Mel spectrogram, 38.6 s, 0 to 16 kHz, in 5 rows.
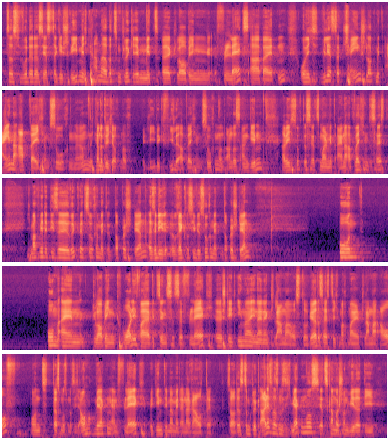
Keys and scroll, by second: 12.2 Up, 13.4 BackSpace, 14.0 BackSpace, 29.7 shift+8.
